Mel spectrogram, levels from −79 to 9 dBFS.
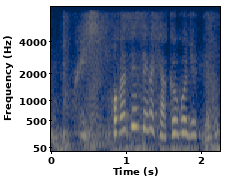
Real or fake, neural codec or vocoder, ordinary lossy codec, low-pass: fake; codec, 24 kHz, 0.5 kbps, DualCodec; AAC, 32 kbps; 7.2 kHz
